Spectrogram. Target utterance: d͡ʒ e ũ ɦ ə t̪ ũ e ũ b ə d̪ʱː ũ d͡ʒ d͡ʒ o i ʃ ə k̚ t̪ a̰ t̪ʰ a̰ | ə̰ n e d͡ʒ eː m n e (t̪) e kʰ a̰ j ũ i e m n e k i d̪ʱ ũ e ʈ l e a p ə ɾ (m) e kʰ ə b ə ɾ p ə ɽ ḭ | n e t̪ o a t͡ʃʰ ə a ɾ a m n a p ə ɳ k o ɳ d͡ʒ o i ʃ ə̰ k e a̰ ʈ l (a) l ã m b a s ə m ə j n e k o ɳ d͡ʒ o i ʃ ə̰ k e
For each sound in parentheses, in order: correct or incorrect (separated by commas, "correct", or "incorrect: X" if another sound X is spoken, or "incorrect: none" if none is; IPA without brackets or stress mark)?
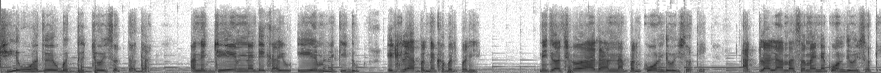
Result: incorrect: d̪, incorrect: n, correct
